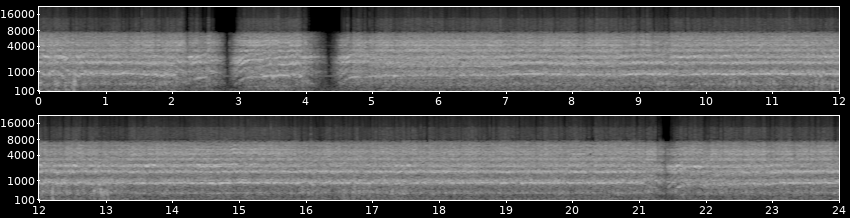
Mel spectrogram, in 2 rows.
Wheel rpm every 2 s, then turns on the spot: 220, 130, 140, 210, 220, 230, 230, 230, 230, 230, 190, 210.
none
